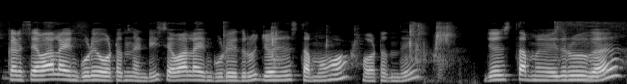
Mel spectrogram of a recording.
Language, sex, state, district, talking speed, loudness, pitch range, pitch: Telugu, female, Andhra Pradesh, Guntur, 115 wpm, -18 LUFS, 190-215 Hz, 200 Hz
